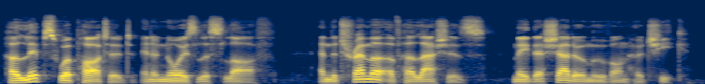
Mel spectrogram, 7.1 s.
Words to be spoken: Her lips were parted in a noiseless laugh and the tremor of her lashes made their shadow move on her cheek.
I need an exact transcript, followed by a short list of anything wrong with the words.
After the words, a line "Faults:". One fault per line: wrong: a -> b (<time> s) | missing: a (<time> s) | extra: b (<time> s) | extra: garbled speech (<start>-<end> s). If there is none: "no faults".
Her lips were parted in a noiseless laugh and the tremor of her lashes made their shadow move on her cheek.
Faults:
no faults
